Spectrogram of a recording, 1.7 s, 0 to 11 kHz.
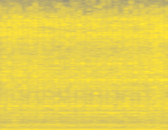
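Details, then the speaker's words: Range Rover Evoque petrol engine idling smoothly after replacing the timing chain, oil pump and pulley, tensioner, and cam and intake sprockets, which had rattled at start; steady low hum, no more noises, at 34 degrees. "no more noises everything is working perfectly"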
